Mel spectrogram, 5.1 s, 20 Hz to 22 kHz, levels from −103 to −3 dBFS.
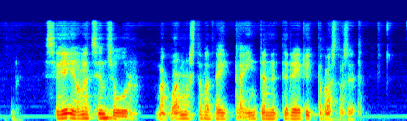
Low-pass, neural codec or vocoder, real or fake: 10.8 kHz; codec, 32 kHz, 1.9 kbps, SNAC; fake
